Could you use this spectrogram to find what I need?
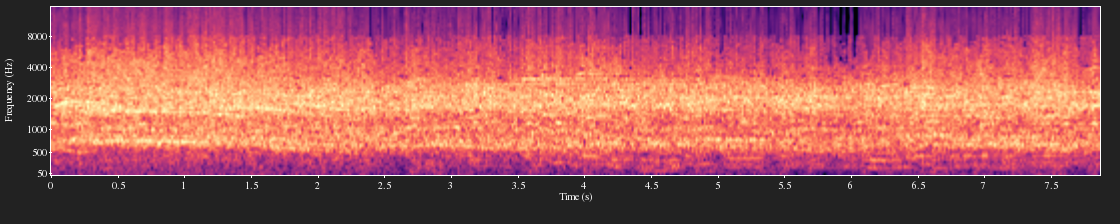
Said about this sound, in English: Listen to that crowd. They're cheering Fred Allen as he leads his weekly parade to the old Town Hall.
